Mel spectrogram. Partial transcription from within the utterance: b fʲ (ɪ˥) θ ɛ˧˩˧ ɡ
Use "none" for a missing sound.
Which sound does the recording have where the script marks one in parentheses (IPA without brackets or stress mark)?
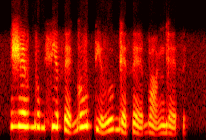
ə˥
